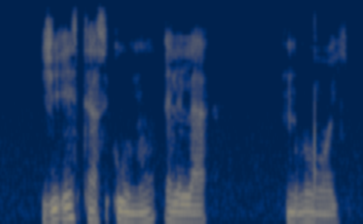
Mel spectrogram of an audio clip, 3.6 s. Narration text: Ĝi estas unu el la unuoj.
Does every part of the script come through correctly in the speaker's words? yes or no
yes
